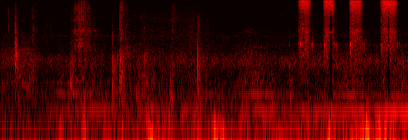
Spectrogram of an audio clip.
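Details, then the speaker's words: Inherited antique model steam engine, cleaned up and run for the first time in many years, cold start with little steam pressure: faint uneven chuffing, then four sharp hisses about a second apart. Labouring on low pressure. "we're starting to get something out of it now it's trying now"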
